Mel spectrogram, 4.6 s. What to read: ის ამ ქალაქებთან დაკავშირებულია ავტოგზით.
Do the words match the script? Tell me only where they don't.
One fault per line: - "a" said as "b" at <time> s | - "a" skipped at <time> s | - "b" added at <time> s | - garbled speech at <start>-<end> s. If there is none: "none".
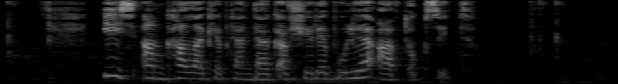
none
